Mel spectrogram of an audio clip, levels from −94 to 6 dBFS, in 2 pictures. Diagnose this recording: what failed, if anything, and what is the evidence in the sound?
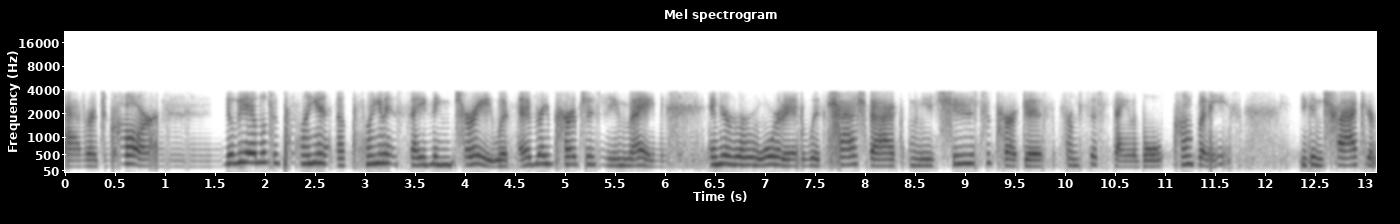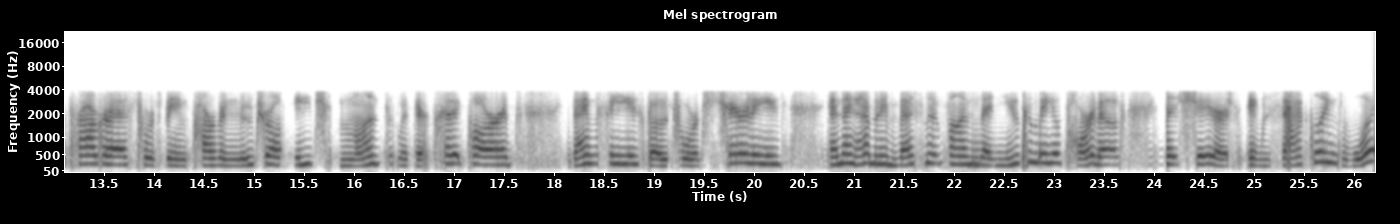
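Mains hum in the analogue wiring runs the whole way through: a steady 50 Hz drone with some low harmonics, sitting only about 5 dB under the speech. That's a ground loop or a nearby transformer leaking the power line straight into the signal path.

The codec did heavy damage. This is the LPC-10 vocoder, and it sounds like one: buzzy, mechanical robot speech with nothing above 3.8 kHz, which fits a 2.4 kbit/s coder. Each frame gets forced to all-voiced or all-noise, so wrong calls come out as stray buzz or hiss.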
